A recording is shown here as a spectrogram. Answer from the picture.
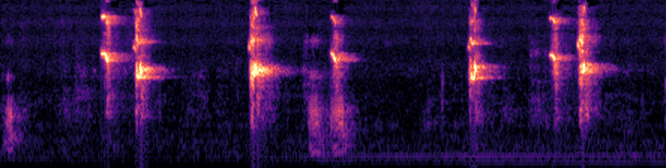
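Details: Otter uttering sharp, high-pitched chirps, often in quick pairs, spaced irregularly across a few seconds over a soft low hum.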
